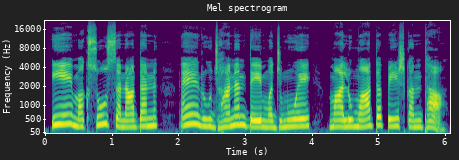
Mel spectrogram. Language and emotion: Sindhi, neutral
